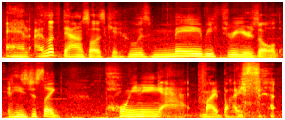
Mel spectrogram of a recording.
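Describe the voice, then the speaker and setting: A man's voice: mid-range voice, normal speed, slight background noise. A young man narrating his fitness vlog in a scripted voice-over, upbeat and matter-of-fact. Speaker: fitness vlogger.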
